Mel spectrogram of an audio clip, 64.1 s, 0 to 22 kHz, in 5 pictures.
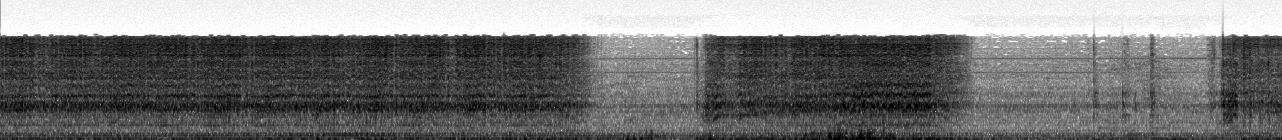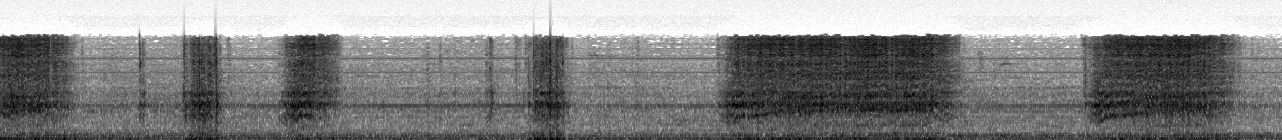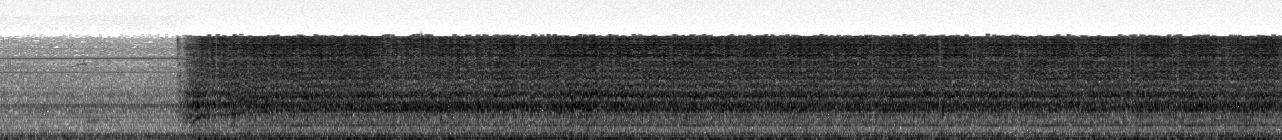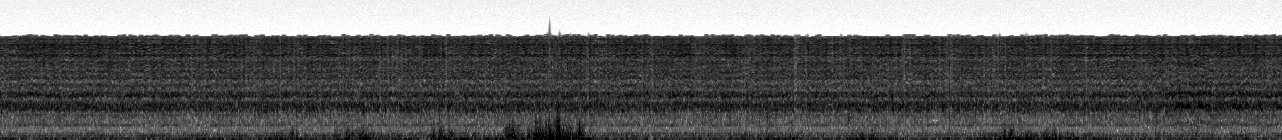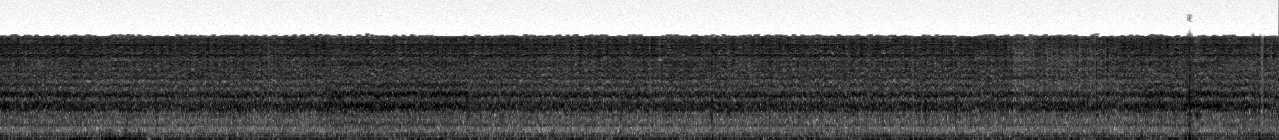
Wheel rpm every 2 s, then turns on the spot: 110, 110, 90, 40, 80, 10, 50, 10, 10, 10, 90, 30, 50, 30, 110, 120, 110, 110, 110, 120, 120, 120, 110, 110, 120, 120, 120, 120, 120, 110, 120, 120.
16-18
